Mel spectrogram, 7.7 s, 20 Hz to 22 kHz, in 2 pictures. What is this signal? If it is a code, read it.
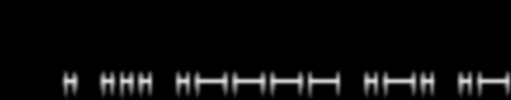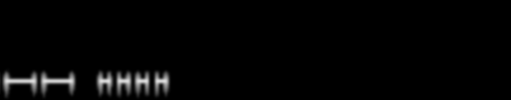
Morse code, heard as a keyed tone, about 17 wpm, 700 Hz. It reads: ES1RJH
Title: DXCC-100 Call Signs - 6 Characters - Repeated 2x - 17wpm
